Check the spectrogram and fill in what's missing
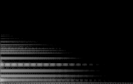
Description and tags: Nord Drum TOM 4
Nord Drum mono 16 bits TOM_4
Drum, Nord, TOM4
